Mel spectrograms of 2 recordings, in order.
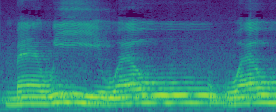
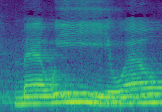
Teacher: Idgham masuk maal ghunnah berserta dengan dengung. Maksudnya kena ada suara hidung. Kalau tak ada suara hidung bunyi dia macam ni. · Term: idgham maal ghunnah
